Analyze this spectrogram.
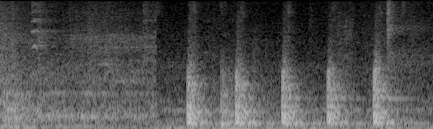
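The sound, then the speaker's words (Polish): Knocking on a door: five sharp raps in an even, fairly quick rhythm over low background noise, with no talk during the knocks. “Puka. Puka? Kto to puka?”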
